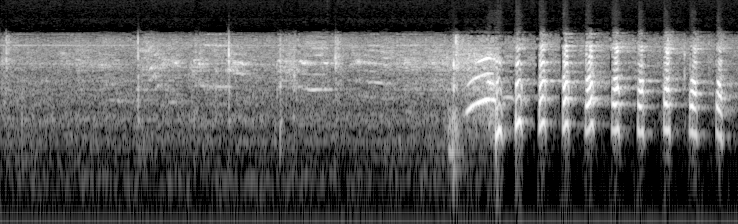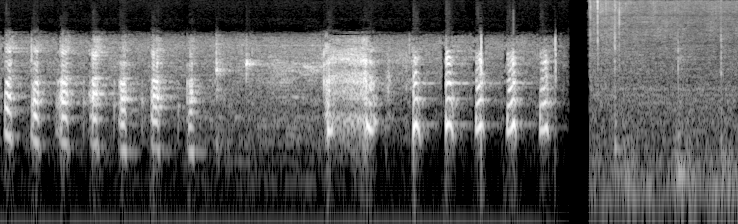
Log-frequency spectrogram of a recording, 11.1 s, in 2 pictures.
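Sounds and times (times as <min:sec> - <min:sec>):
person laughing in high bursts: 0:03.4 - 0:07.1.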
